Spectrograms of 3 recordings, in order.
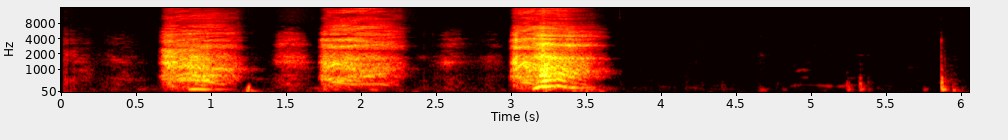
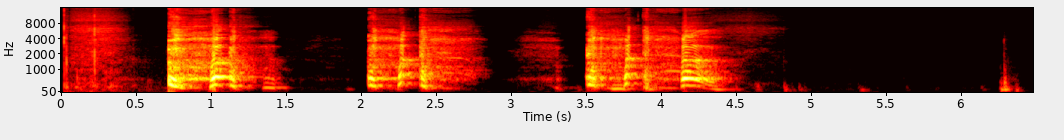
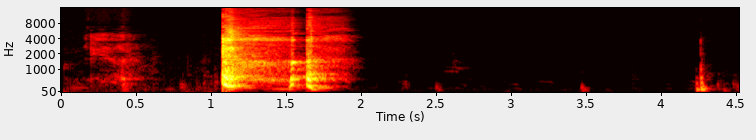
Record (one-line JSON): {"exhalation_length": "6.1 s", "exhalation_amplitude": 32768, "exhalation_signal_mean_std_ratio": 0.35, "three_cough_length": "6.5 s", "three_cough_amplitude": 32768, "three_cough_signal_mean_std_ratio": 0.31, "cough_length": "4.5 s", "cough_amplitude": 32768, "cough_signal_mean_std_ratio": 0.21, "survey_phase": "beta (2021-08-13 to 2022-03-07)", "age": "45-64", "gender": "Female", "wearing_mask": "No", "symptom_none": true, "smoker_status": "Never smoked", "respiratory_condition_asthma": false, "respiratory_condition_other": false, "recruitment_source": "REACT", "submission_delay": "1 day", "covid_test_result": "Negative", "covid_test_method": "RT-qPCR"}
